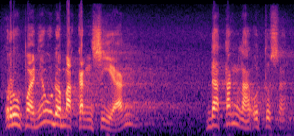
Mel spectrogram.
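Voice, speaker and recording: Older preacher in an echoing mosque hall. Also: male voice, expressive, measured pace. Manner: storytelling, swinging from loud outbursts to low asides. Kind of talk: mosque study-circle sermon. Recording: hiss, long reverb in a hall.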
